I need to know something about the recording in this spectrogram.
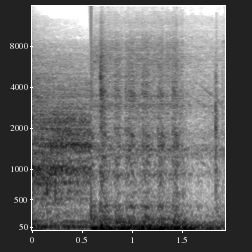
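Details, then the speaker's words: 1977 Datsun 620 with rebuilt engine, broke down: cranks with irregular sharp pops and sputters but never catches. Owner suspects the distributor or jumped timing; cause not confirmed. "I'm still thinking something with that distributor ain't happy. Surely our rebuilt motor do a little jumping of the timing."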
